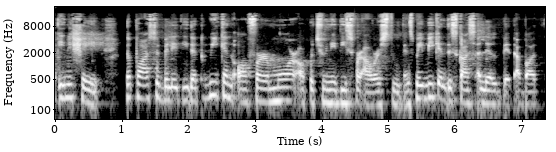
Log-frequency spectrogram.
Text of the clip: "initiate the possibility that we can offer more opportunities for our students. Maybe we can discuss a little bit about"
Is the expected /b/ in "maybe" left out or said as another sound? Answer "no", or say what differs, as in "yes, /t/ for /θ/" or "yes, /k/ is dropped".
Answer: yes, /b/ is dropped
